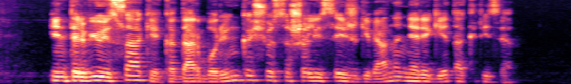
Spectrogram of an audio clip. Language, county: Lithuanian, Marijampolė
